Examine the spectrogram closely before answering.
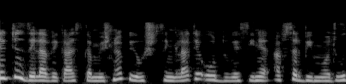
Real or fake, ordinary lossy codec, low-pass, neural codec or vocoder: real; MP3, 48 kbps; 7.2 kHz; none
